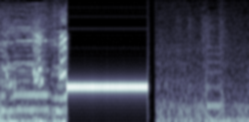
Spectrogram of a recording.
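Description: A single steady electronic beep, one pure high tone, sounding loudly for about two-thirds of a second and cutting off abruptly with a click, after the background music ends about half a second in.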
